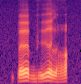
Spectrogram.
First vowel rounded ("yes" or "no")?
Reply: yes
